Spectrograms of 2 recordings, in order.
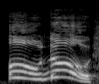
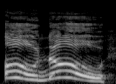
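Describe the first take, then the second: First: Hammed-up, much higher and louder "Oh no!"; mock the actor's anguished cry; Nicolas Cage impression. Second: Mock Nicolas Cage. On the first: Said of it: "is just Nicolas Cage going". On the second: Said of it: "the horse-faced Nicolas Cage going".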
